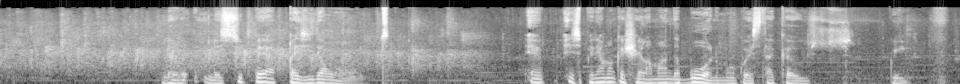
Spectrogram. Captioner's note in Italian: Applauso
